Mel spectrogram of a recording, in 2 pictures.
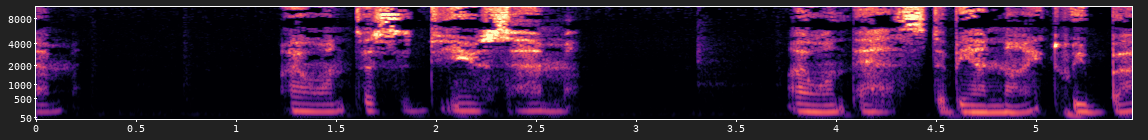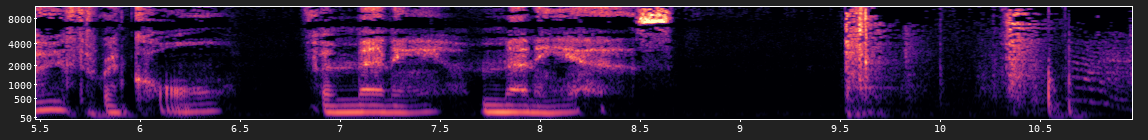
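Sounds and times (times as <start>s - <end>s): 
speech: 1.2s - 2.8s, 3.8s - 8.4s
door creaking as it swings open: 9.5s - 10.9s.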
